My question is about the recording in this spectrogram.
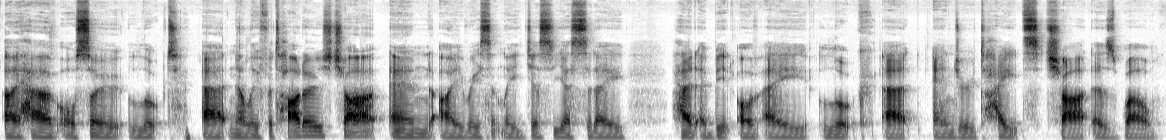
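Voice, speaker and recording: Very deep, gravelly, sassy man. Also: little pitch movement, takes it slowly. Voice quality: deep, husky morning voice. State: just woken up. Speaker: podcast host and astrologer. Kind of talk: casual spoken monologue.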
